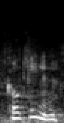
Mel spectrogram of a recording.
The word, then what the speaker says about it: coquina: It rhymes with shmoshina. Coquina.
